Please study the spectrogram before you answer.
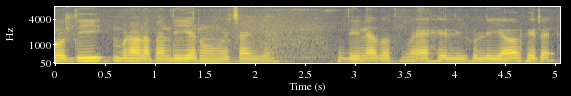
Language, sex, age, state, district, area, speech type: Dogri, male, 30-45, Jammu and Kashmir, Udhampur, rural, spontaneous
